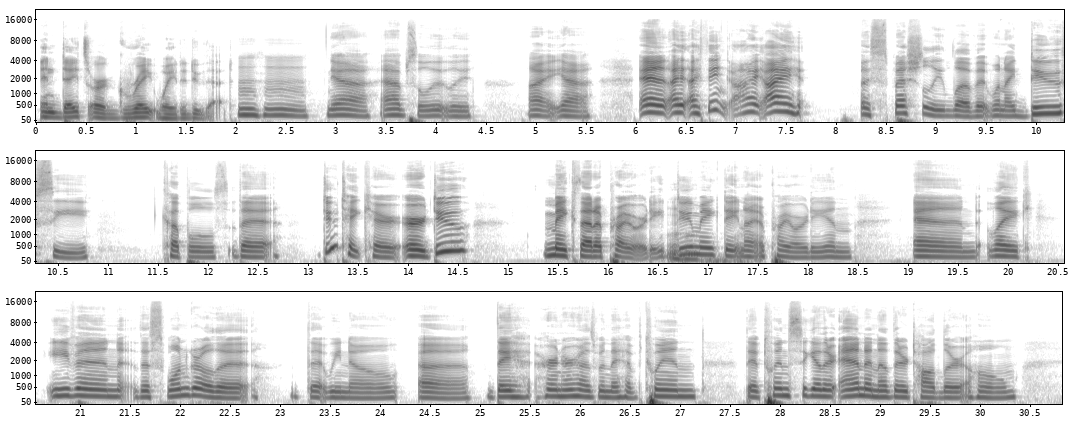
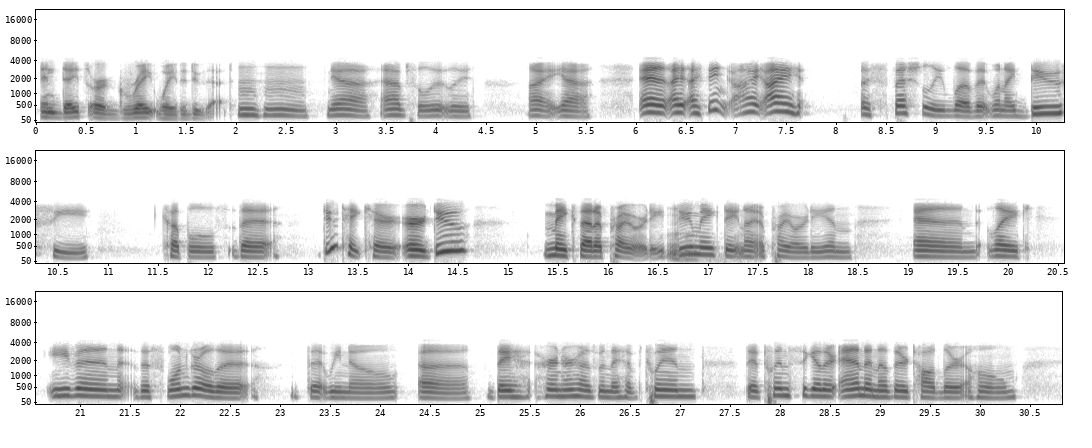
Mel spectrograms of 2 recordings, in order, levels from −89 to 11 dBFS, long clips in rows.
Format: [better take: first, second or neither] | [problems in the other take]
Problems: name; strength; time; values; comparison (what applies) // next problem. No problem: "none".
first | phone-call audio; nothing above 3 kHz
